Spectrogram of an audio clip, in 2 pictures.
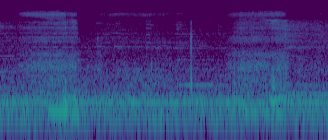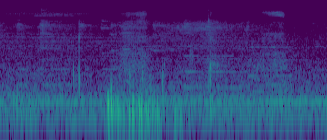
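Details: Ms Mollie, a pet dog, snoring while asleep indoors in a small room: soft, quiet breathy rasps return roughly every two seconds, with a louder snort near the end.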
